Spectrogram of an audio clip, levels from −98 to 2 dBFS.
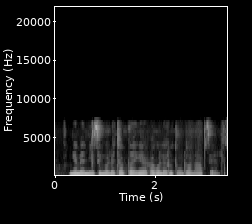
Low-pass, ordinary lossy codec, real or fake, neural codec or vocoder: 7.2 kHz; none; real; none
